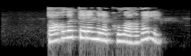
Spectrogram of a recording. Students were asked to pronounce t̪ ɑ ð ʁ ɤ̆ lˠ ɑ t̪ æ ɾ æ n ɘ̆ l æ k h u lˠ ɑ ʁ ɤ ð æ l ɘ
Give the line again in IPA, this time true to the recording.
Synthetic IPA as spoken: t̪ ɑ ʁ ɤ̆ lˠ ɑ t̪ æ ɾ æ n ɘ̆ ɾ æ k h u lˠ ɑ ʁ ɤ ð æ l ɘ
